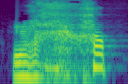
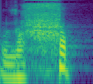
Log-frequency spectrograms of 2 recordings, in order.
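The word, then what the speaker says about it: Ῥαχάβ: 에크테스 라 이게 피 발음이 아니라 이게 로라고 했죠. 대문자 로니까 라합 이렇게 아까 요 키도 ch 발음 난다고 했잖아요. 라합 이렇게 라합을 통해 에크테스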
